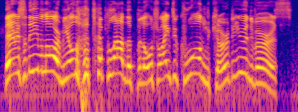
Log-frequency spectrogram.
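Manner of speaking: over-the-top trailer narrator; dramatic narrator voice. Acted. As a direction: announce doom like a trailer voice. Rereading the line dramatically.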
